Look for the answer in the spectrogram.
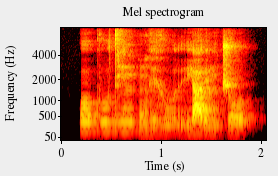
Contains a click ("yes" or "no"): no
